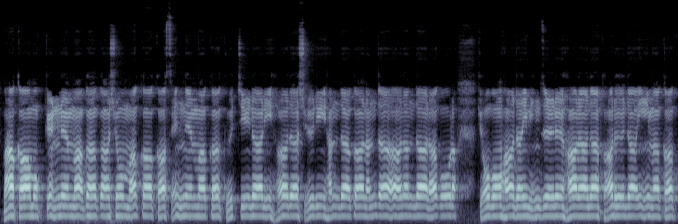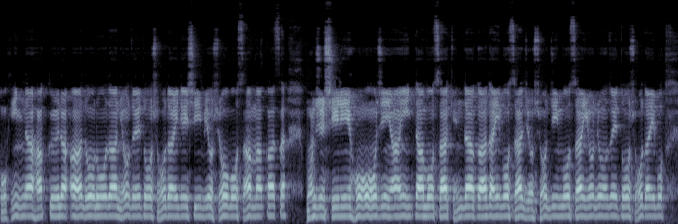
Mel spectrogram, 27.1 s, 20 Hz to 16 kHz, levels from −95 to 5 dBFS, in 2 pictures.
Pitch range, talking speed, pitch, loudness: 155-160 Hz, 305 characters per minute, 155 Hz, -23 LUFS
